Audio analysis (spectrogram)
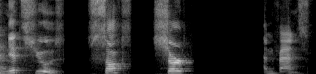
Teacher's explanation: a series of level and rising tones. They end without final drop in pitch. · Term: counting and listening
